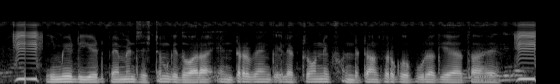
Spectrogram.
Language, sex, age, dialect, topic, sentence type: Hindi, male, 25-30, Kanauji Braj Bhasha, banking, statement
